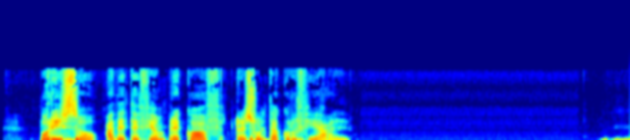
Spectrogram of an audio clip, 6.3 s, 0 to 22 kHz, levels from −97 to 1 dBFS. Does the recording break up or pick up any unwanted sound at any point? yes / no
no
